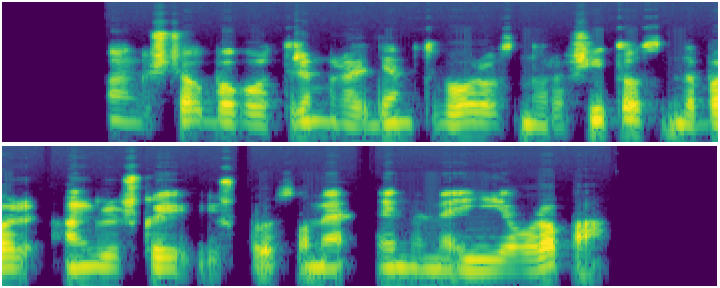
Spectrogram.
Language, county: Lithuanian, Tauragė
